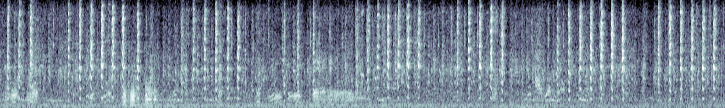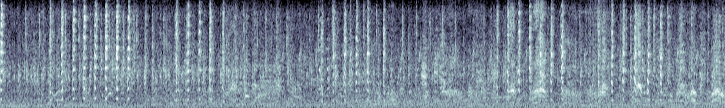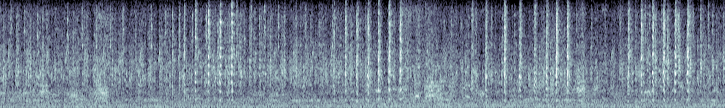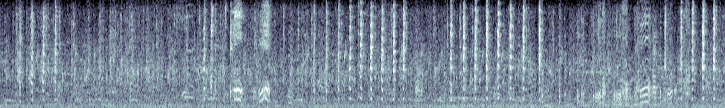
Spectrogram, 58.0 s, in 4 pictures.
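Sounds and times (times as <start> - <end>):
outdoor background noise: 0.0 - 58.0.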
